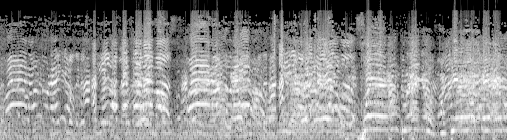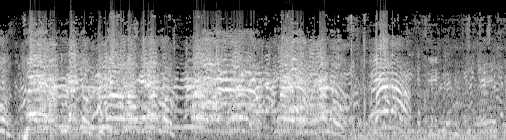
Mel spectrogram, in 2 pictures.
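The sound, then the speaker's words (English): A crowd of Mexican citizens protesting a migrant caravan fills the scene with loud, continuous shouting and chanting, many voices overlapping in a dense, agitated babble throughout. “So what you heard there was Mexican citizens protesting this invasion”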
